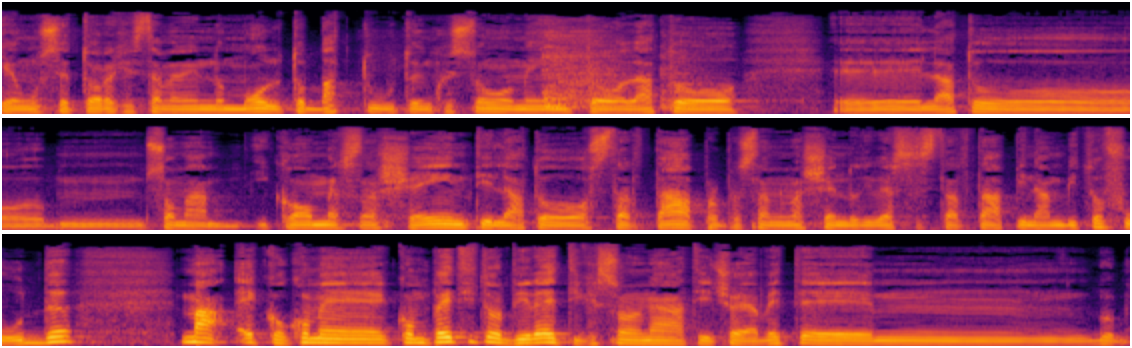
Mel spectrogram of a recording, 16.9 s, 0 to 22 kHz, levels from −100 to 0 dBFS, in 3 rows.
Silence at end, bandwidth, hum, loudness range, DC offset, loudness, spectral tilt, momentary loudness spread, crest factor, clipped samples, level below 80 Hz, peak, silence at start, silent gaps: 0 s; 15.5 kHz; none; 7 LU; under 0.1%; -22 LUFS; -5.5 dB/octave; 11 LU; 20 dB; under 0.1%; -56 dBFS; -2 dBFS; 0 s; none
